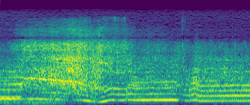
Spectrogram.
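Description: A rally car's engine note drops as it speeds past.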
